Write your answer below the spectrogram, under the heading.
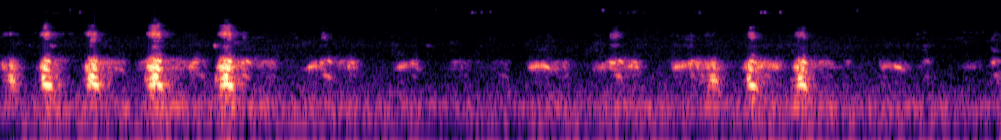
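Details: Goose parents calling as goslings prepare to leap from the nest in the evening; a loud cluster of nasal honks, then softer grunting notes and another irregular series of honks.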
